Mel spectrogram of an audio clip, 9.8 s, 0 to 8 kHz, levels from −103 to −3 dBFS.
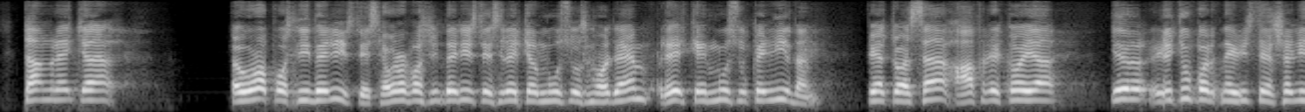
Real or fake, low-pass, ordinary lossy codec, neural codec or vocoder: fake; none; none; codec, 16 kHz, 1 kbps, FunCodec, trained on Chinese and English, 50 frames a second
